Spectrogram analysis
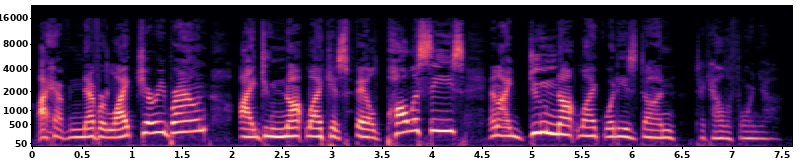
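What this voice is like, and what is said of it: Passionate, impassioned delivery. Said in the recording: “you can hear the passion in my voice.”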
